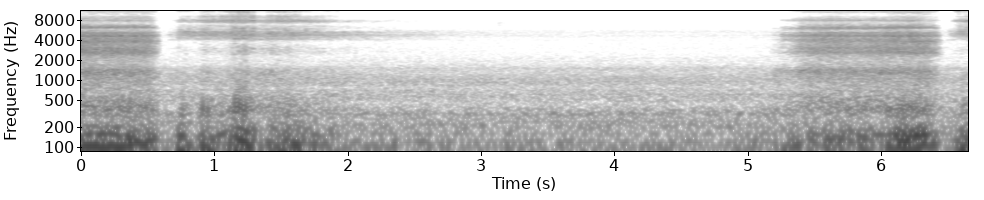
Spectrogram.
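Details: Sleeping Golden dog: low, rumbling, fluttering breath noises in two bursts with a quieter pause between: snoring.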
